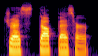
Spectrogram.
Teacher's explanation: 트 소리 뒤에 업 모음이 따라왔기 때문에 dressed up이라고 떡처럼 살짝 연결해서 발음해 주세요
